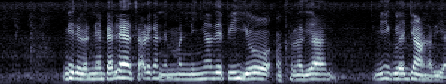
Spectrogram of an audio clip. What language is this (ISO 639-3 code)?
doi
